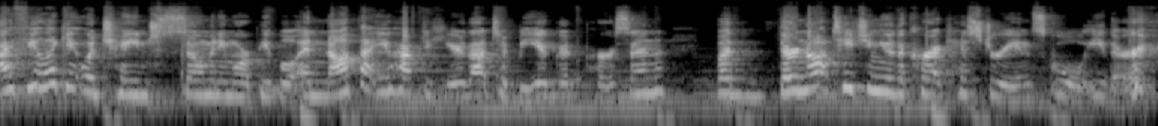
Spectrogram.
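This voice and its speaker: A high-pitched woman's voice at a very fast pace with very wide pitch swings, music in the background. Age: 20s. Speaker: live streamer, crochet and chat. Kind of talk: casual live-stream chat. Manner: casual, many fillers (like, um).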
